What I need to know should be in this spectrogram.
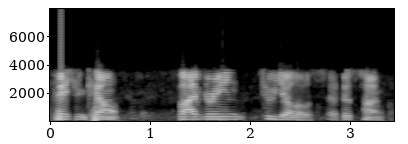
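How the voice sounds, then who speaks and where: Male firefighter, slightly high and very clean voice, urgent businesslike radio reports, dry narrow band. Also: steady tone, unhurried, clear, resonant tone, no room sound. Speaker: firefighter officer reporting from the scene. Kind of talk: fire radio status reports, clipped.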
